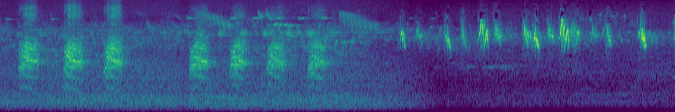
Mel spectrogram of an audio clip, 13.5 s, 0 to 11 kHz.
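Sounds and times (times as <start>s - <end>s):
faint noise: 0.0s - 13.4s
crow cawing: 0.4s - 2.6s, 3.8s - 6.8s.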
